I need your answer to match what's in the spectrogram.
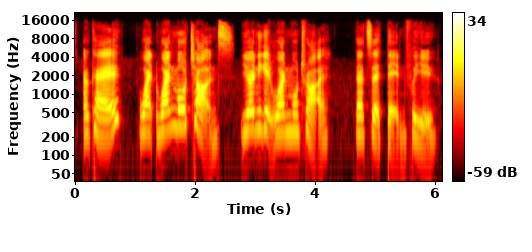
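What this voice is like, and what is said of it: Mixed Australian and British accent. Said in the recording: “It sounds vaguely Australian. ... It's a very hard accent. I'm kind of a mix between like a drunk Australian and a Brit.”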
